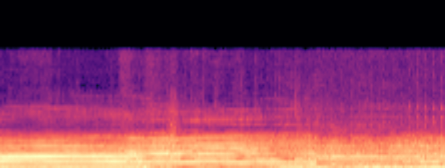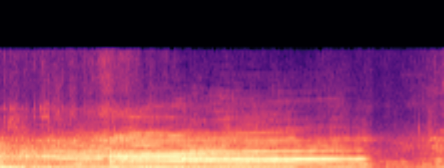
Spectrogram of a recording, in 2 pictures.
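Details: Brahman and Limousin cattle calves bawling, long harmonic moos that bend downward at their ends, overlapping voices in a steady chorus that stops abruptly near the end.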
